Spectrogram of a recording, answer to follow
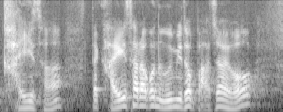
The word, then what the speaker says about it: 가이사: 시저를 우리가 그 음대로 읽었을 때 가이사. 근데 가이사라고는 의미도 맞아요. 카이사르, 가이사, 시저라고 발음하는 바로 그 로마의 황제를 말하는 겁니다.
